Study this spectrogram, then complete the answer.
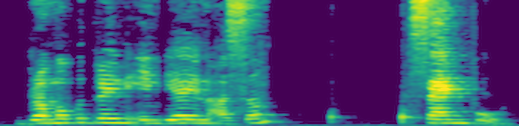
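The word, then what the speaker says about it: Tsangpo: in india in assam sangpo tea is silent t s-a-n-g-p-o sanko in china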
